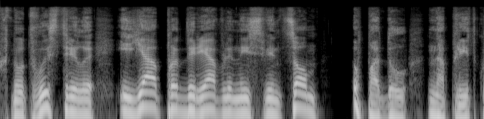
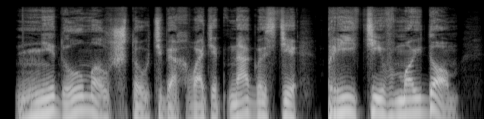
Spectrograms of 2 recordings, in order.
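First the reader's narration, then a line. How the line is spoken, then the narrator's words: Through clenched teeth. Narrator (Russian): сообщил мне сквозь зубы Ряжский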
